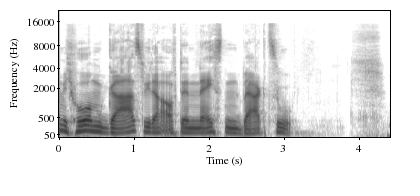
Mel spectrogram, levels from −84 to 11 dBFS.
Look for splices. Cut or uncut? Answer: uncut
